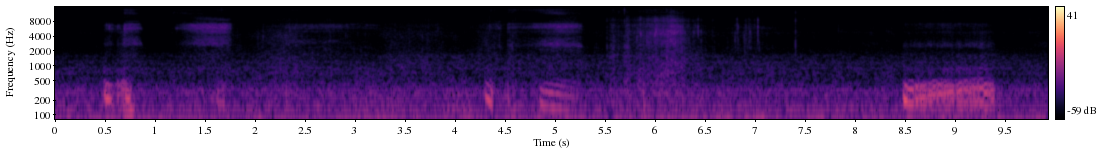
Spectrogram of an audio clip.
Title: 고양이 코골이 | Snoring Cat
